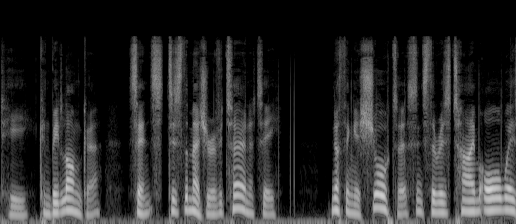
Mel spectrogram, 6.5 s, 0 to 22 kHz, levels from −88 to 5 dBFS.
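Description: From 2.23 s to 6.39 s, an uneven ticking runs over the speech: around twenty sharp pops, roughly four per second at irregular spacing, each about as loud as the speech itself and just as clear in the pauses. This is a train of clicks, near-identical pulses added to the signal from outside it. The likely source is electrical interference from nearby equipment or a faulty connection or power supply.

Between 5.99 s and 6.04 s, inside that ticking stretch, a brief glitch cuts through. This is damaged data in a compressed stream. Part of the encoded stream there was corrupted, so the decoder misread those frames, lost its place, and searched for the next frame header it could lock onto, leaving a short glitch.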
